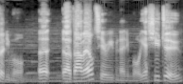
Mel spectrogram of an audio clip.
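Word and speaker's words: Van Eltia: Now that we have a base, we don't have to worry about maintaining the Vanelita anymore. Vaneltia even anymore. Yes, you do. First off, maintain its pronunciation, because I fucked it up.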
